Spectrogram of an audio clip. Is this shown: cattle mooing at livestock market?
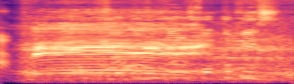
yes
